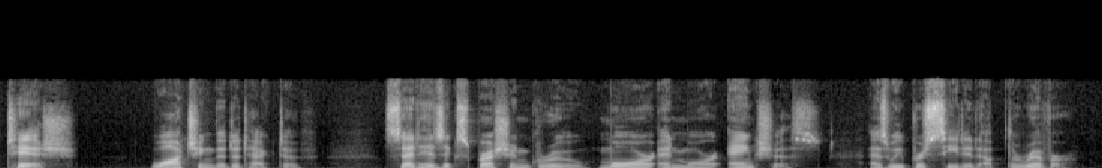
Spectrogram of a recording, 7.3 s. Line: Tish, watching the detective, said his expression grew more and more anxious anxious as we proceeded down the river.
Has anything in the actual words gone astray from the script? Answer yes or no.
yes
